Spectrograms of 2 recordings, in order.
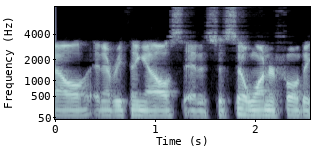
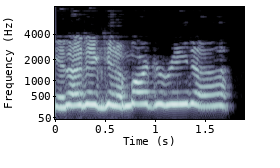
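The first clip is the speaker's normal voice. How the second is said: fake sobbing in a very high voice. Retelling what a friend's wife said: imitating someone fake crying. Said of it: "kind of fake crying".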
